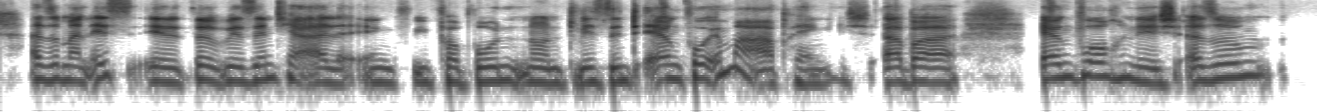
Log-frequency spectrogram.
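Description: A woman speaks in a normal speaking voice at a medium pitch and moderate pace, with ordinary pitch variation. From Germany, near the Belgian border. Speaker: podcast co-host. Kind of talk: casual chat.

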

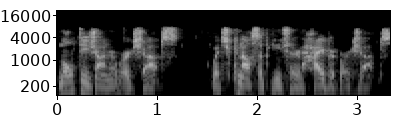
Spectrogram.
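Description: A man with an American accent, medium pitch, and a fairly quick pace. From US Midwest, St. Charles, Missouri (St. Louis suburbs). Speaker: fiction writer, MFA student. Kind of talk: casual interview chat.

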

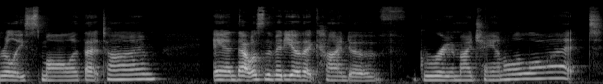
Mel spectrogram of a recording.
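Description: Very slow speech in a Southern US accent with fairly even intonation. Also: woman. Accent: Southern US, noticeable. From Alabama, US South. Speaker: YouTuber and podcaster. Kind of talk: casual chat. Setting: video call.

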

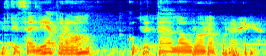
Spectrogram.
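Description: In a Costa Rican accent, a man with a fairly low voice talks fairly quickly with lively intonation, amid noticeable background noise and audible room echo. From Costa Rica, La Palmita. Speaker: accident survivor. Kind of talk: testimony.

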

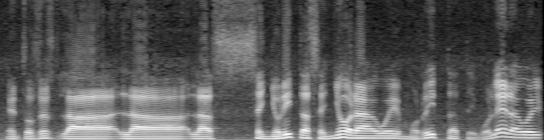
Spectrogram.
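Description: A man with a Mexican accent talks in an animated tone with lively intonation over noticeable background noise. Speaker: podcast host. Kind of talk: casual chat.

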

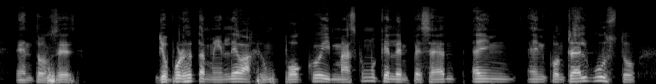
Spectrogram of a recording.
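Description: Recorded with a dry, close sound and no echo, a man with a Mexican accent speaks at a fairly slow pace. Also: very clean recording, silent background. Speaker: gaming podcast host. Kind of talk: casual chat.

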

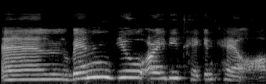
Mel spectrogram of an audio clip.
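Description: A woman speaks with a Thai accent and ordinary pitch variation. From Thailand. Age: 40s. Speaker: yoga teacher. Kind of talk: casual interview chat. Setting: video call.

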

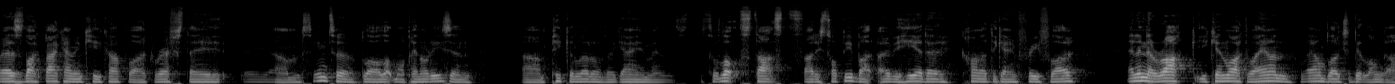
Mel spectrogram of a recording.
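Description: With an Australian accent, a man talks at a fairly quick pace, his medium pitch held to fairly even intonation. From Brisbane, Australia. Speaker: professional rugby league player. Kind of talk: casual interview.

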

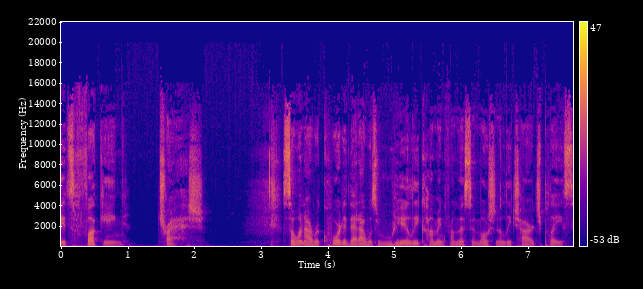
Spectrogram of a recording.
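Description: A woman speaks slowly in a very deep, low voice with monotone, flat intonation. The recording is very clean, with a silent background. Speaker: podcast host. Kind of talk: personal monologue. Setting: home studio with window open.

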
